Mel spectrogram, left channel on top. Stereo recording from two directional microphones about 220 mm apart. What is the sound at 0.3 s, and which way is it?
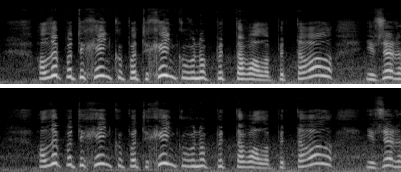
Speech, 20° left (ahead or behind).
